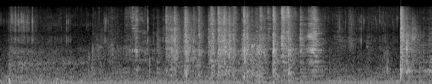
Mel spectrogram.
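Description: Aluminium foil crinkling and crackling as it is peeled off a cast-iron skillet, busiest for about two seconds from a little after the first second.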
